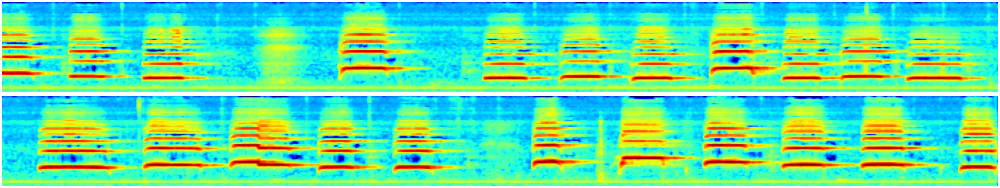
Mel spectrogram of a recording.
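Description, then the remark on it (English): A schoolchild learning the tin whistle plays a simple tune alone, a steady run of short, clear notes with brief gaps between phrases, fairly loud over a faint low hum. “I've been learning the tin whistle and I'm going to play Kalipuka”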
